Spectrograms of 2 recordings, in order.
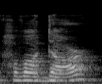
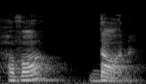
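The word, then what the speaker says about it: हवादार: It's not like havadar, not D sound. I already told you in Devanagari, in Hindi we have two kind of D sound, right? So it's havadar.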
